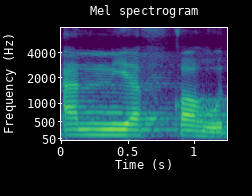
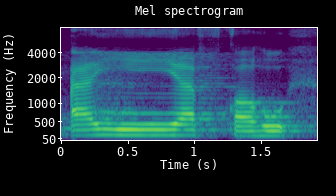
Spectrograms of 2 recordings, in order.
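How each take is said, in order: First: The n sound is pronounced clearly before y. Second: The n sound merges into the following y. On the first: The speaker calls it wrong. "bukan an yafqahu" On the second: The speaker calls it right. "tapi ayyafqahu"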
